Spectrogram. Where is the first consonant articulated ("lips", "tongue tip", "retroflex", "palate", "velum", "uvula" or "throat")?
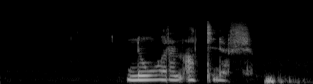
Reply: tongue tip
